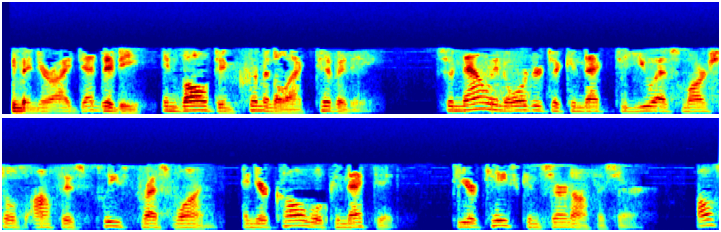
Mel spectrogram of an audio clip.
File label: Scammy phone msg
